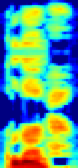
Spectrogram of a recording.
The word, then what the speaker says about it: Palance: doing a song called Jack Palance, or Palance. He pronounces it Palance.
